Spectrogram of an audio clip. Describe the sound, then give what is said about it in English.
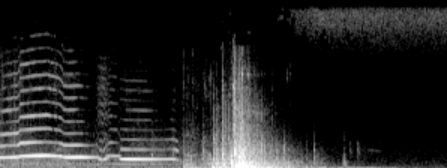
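A heavy tunnel door creaks with a high, drawn-out squeal, then slams shut with a loud, booming crash that rumbles briefly before fading to silence. “The door of the tunnel closed behind him with a big crash.”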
